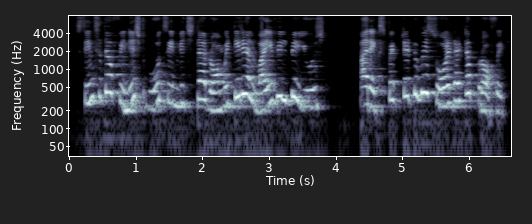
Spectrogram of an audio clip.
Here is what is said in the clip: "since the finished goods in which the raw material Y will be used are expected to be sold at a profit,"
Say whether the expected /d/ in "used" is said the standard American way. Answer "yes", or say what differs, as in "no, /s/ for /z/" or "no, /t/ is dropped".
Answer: yes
